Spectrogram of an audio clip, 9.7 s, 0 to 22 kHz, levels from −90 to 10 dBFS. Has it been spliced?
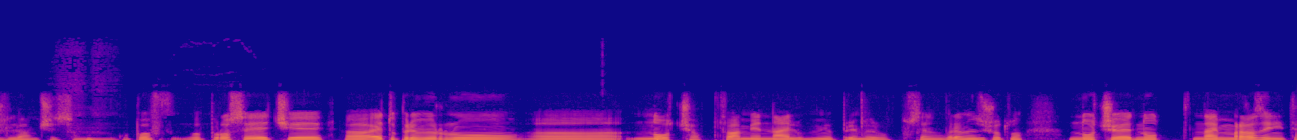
yes; 2 cuts; at 2.5 s, 5.3 s

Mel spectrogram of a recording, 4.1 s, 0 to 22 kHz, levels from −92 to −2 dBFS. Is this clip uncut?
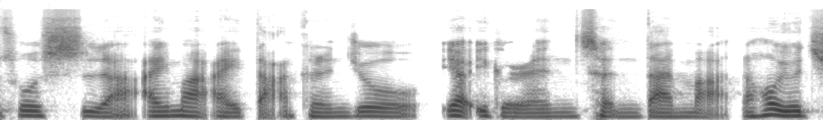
no; 1 cut; at 2.1 s

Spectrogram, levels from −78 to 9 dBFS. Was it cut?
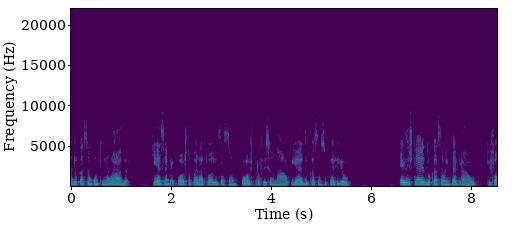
no; 0 cuts

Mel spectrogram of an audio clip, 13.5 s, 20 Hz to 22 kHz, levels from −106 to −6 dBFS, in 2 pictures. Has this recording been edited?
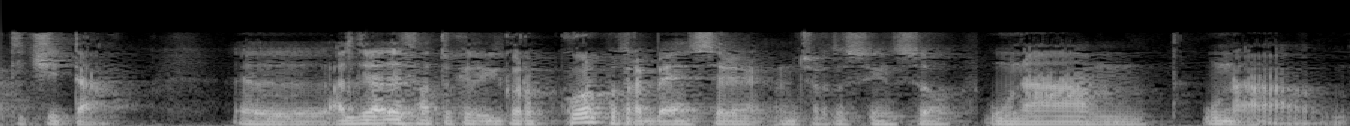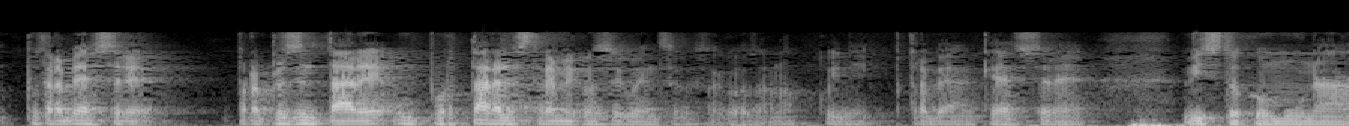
yes; 2 cuts; at 4.9 s, 6.8 s

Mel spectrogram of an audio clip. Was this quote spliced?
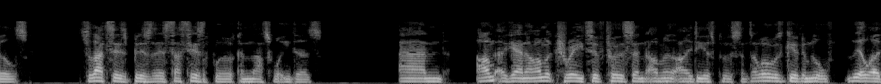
yes; 2 cuts; at 2.0 s, 4.9 s

